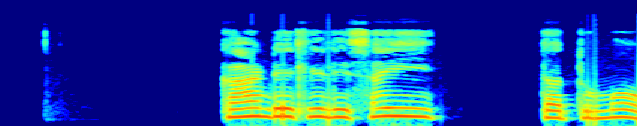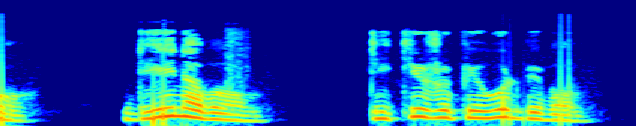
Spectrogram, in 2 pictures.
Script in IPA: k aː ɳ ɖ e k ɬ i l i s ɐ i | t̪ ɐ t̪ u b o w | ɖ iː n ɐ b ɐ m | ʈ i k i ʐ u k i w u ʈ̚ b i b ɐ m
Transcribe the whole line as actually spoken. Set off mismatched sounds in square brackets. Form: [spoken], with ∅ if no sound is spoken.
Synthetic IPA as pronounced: k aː ɳ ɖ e [∅] ɬ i l i s ɐ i | t̪ ɐ t̪ u [m] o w | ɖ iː n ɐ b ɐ m | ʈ i k i ʐ u [p] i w u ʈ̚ b i b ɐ m

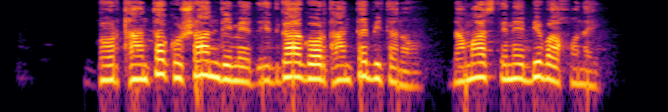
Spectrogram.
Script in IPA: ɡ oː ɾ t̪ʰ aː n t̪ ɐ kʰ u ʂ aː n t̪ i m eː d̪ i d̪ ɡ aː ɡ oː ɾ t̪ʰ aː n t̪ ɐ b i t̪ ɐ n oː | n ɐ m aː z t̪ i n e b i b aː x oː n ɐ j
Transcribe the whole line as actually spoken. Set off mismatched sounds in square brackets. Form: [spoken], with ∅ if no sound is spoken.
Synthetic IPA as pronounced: ɡ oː ɾ t̪ʰ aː n t̪ ɐ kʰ u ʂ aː n [d̪] i m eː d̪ i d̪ ɡ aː ɡ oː ɾ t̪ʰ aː n t̪ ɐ b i t̪ ɐ n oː | n ɐ m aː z t̪ i n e b i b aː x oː n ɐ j

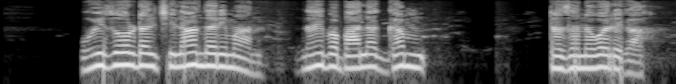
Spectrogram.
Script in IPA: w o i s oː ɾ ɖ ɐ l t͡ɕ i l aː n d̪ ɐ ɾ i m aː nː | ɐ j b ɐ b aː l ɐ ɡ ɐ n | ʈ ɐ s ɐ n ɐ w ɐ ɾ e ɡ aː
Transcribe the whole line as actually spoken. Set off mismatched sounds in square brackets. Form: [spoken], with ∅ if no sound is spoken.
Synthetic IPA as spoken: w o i [z] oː ɾ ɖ ɐ l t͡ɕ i l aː n d̪ ɐ ɾ i m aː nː | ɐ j b ɐ b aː l ɐ ɡ ɐ [m] | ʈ ɐ [z] ɐ n ɐ w ɐ ɾ e ɡ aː

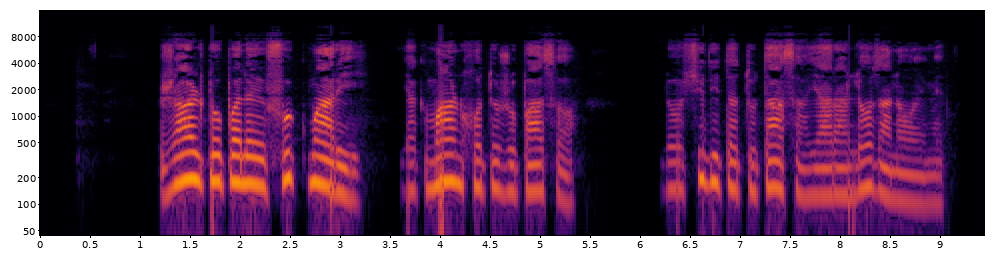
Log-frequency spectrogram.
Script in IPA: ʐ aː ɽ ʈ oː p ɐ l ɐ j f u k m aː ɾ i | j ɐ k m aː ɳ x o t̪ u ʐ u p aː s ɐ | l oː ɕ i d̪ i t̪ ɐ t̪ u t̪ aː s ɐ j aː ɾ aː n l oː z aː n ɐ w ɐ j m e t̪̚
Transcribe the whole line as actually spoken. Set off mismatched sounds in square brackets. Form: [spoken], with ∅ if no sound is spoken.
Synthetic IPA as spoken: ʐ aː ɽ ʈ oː p ɐ l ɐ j f u k m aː ɾ i | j ɐ k m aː ɳ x o t̪ u ʐ u p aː s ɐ | l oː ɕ i d̪ i t̪ ɐ t̪ u t̪ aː s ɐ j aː ɾ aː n l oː z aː n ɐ w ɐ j m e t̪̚

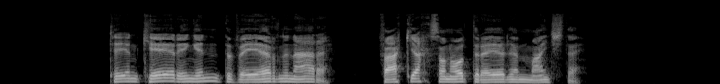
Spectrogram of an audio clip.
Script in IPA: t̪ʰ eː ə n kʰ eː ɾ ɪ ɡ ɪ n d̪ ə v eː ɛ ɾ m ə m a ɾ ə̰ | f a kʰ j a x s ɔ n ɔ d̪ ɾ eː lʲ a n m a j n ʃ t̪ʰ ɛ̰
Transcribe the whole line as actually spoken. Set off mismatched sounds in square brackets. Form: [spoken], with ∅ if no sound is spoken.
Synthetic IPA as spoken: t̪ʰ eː ə n kʰ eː ɾ ɪ [ŋ] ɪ n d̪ ə v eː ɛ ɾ [n] ə [n] a ɾ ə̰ | f a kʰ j a x s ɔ n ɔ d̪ ɾ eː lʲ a n m a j n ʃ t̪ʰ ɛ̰

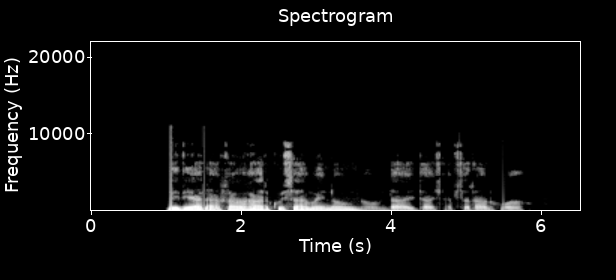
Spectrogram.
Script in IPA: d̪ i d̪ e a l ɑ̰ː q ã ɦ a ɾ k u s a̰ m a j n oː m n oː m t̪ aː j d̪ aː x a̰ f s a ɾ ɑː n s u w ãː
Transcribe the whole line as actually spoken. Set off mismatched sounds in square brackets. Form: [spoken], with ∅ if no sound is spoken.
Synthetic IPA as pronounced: d̪ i d̪ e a l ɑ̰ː q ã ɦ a ɾ k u s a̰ m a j n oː m n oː m [d̪] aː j d̪ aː [ɕ] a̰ f s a ɾ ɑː n [h] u w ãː

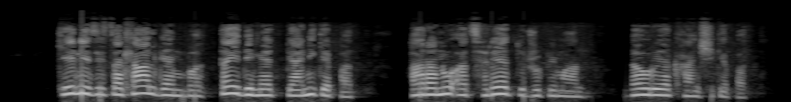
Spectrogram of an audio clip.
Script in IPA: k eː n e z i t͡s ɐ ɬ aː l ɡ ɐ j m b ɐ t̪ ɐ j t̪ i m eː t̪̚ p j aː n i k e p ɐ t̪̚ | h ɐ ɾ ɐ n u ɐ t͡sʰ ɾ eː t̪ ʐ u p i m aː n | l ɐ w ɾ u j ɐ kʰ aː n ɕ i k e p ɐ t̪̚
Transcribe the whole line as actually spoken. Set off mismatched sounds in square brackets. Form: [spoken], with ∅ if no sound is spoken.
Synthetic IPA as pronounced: k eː n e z i t͡s ɐ ɬ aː l ɡ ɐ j m b ɐ t̪ ɐ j [d̪] i m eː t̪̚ p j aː n i k e p ɐ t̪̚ | h ɐ ɾ ɐ n u ɐ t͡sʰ ɾ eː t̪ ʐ u p i m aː n | l ɐ w ɾ u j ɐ kʰ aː n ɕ i k e p ɐ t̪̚

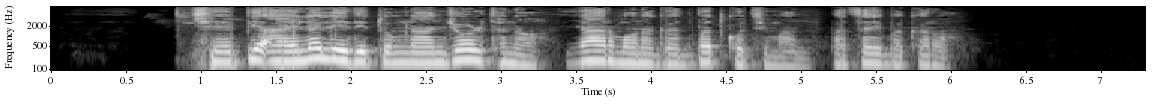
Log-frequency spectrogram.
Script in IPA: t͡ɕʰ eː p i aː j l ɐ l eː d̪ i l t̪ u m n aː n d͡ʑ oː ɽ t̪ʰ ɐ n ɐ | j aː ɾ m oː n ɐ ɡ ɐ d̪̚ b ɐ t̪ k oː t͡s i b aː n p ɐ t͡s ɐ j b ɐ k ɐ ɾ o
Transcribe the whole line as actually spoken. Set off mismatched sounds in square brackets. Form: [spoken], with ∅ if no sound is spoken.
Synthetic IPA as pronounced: t͡ɕʰ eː p i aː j l ɐ l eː d̪ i [∅] t̪ u m n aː n d͡ʑ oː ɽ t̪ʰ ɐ n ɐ | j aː ɾ m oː n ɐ ɡ ɐ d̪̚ b ɐ t̪ k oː t͡s i [m] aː n p ɐ t͡s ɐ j b ɐ k ɐ ɾ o

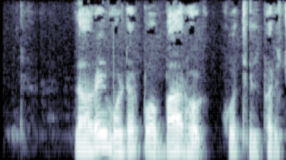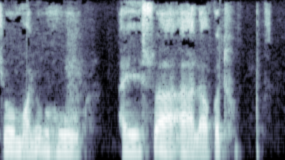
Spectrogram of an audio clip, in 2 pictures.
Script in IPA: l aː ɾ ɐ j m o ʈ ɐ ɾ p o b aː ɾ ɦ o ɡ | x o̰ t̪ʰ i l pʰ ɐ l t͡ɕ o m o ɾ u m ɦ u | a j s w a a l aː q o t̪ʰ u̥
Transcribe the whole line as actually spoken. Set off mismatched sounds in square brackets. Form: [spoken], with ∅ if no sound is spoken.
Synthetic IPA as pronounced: l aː ɾ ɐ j m o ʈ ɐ ɾ p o b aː ɾ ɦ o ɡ | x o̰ t̪ʰ i l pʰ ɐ [ɾ] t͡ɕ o m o [l] u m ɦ u | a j s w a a l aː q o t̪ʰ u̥

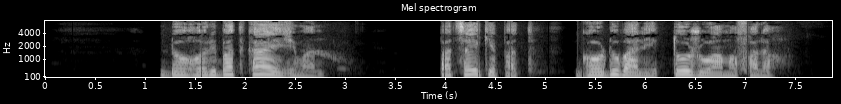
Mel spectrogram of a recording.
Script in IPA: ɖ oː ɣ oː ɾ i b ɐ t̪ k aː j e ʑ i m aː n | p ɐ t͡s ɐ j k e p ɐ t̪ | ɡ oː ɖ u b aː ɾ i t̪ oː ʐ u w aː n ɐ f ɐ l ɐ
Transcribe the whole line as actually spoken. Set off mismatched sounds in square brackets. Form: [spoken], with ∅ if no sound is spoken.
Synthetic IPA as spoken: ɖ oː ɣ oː ɾ i b ɐ t̪ k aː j e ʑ i m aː n | p ɐ t͡s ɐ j k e p ɐ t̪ | ɡ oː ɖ u b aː [l] i t̪ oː ʐ u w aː [m] ɐ f ɐ l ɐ

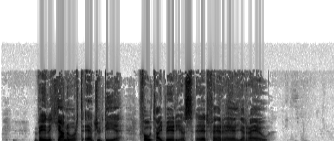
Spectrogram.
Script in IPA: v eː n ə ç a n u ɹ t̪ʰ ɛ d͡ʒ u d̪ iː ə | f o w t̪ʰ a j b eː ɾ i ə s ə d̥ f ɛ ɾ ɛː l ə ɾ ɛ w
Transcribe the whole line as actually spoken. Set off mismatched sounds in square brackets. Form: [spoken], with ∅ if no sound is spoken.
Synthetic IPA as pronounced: v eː n ə ç a n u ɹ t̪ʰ ɛ d͡ʒ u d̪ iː ə | f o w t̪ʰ a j b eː ɾ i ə s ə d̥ f ɛ ɾ ɛː l ə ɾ ɛ w

